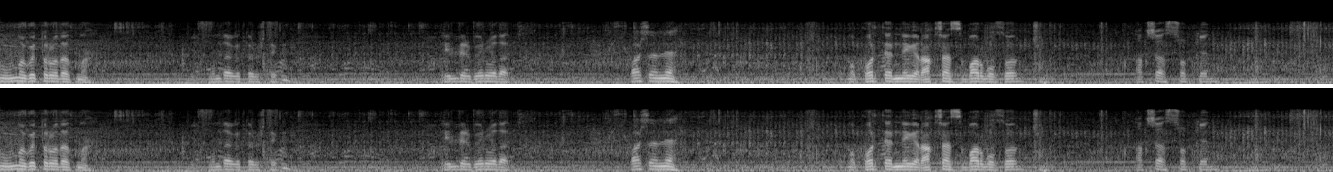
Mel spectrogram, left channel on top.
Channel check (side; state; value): both; identical; correlation 1.00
